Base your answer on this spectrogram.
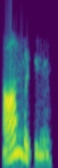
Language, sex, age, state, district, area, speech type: Sanskrit, female, 60+, Tamil Nadu, Thanjavur, urban, conversation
